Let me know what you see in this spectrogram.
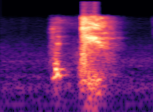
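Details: Woman with a very bad cold, in bed in the morning: a single sneeze, a short indrawn breath followed by an explosive hissing burst. Sneezing.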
